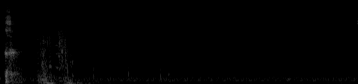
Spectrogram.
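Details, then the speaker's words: Stomach growling from the person speaking, heard through the microphone: a few quick gurgling bursts then faint clicks over low room hum; he suspects something in his morning smoothie and stopping morning coffee may cause it. Borborygmi. "my stomach growling there I know sometimes you can hear it from the microphone"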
